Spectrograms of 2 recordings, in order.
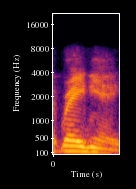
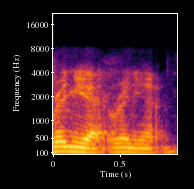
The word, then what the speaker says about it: Reynier: Yeah, yeah, I Mark pronounce Reynier. Yeah, Reynier. Yeah, exactly. Reynier.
